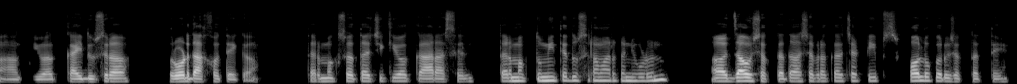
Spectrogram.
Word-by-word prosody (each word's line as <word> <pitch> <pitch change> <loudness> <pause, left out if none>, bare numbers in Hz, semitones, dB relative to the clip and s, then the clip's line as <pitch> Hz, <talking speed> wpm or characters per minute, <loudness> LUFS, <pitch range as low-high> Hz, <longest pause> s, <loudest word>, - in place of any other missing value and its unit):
अ, 115 0 -5 0.2
किंवा 120 0 -1 0.2
काही 130 0 +3
दुसरा 140 +2 +2 0.5
रोड 140 +1 +7
दाखवतेय 130 -3 +1
का? - - -8 0.5
तर - - -3
मग 145 0 0
स्वतःची 150 0 -1
किंवा 155 0 0
कार 135 -1 +2
असेल, 135 +2 -8 0.3
तर 155 - +1
मग 165 0 +3
तुम्ही 175 +1 +4
ते - - +1
दुसरा 180 0 -3
मार्ग 175 -1 -2
निवडून 170 +5 0 0.5
अ, 150 - +6
जाऊ 160 0 +9
शकता. 140 -3 -3
तर - - +1
अशा 145 +2 -2
प्रकारच्या 155 +2 -4
टिप्स 165 0 -8
फॉलो 175 +1 +5
करू 155 -2 0
शकतात 135 -2 -6
ते. 130 0 -8
150 Hz, 185 wpm, -23 LUFS, 135-165 Hz, 0.5 s, जाऊ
